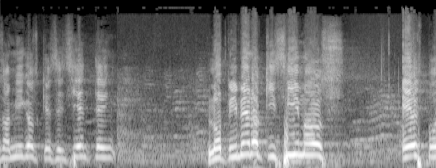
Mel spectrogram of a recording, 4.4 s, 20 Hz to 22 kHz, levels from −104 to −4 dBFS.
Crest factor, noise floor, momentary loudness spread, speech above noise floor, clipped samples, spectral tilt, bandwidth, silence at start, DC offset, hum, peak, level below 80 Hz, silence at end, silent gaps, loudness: 12 dB; -37 dBFS; 20 LU; 24 dB; under 0.1%; -4.5 dB/octave; 18 kHz; 0 s; under 0.1%; none; -2 dBFS; -36 dBFS; 0 s; none; -13 LUFS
